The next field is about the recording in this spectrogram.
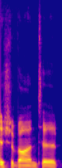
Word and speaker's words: Siobhan: S-I-O-B-H-A-N. – Yes, that's it. That's exactly it. It looks like Shibuhan. – Yeah, Siobhan.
